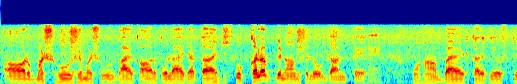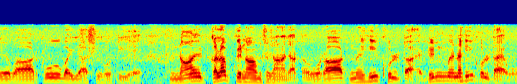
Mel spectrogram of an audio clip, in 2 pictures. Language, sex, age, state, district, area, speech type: Urdu, male, 60+, Delhi, Central Delhi, urban, spontaneous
